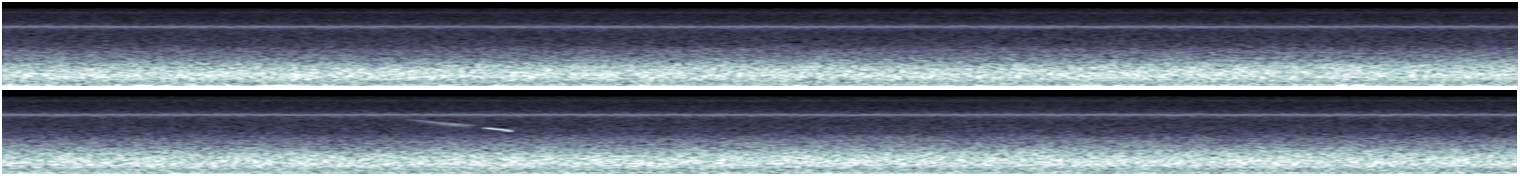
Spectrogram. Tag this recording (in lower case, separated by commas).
animal, bird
